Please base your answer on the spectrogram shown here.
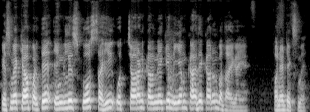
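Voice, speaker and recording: A high-voiced male teacher leads a grammar lesson. He keeps putting questions to his class and then answering them himself, stretching out key words to stress them. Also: normal speed, warm tone.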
